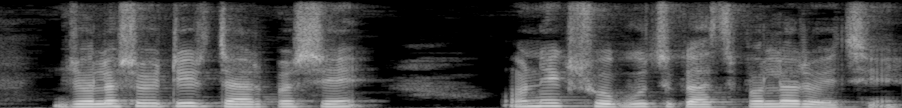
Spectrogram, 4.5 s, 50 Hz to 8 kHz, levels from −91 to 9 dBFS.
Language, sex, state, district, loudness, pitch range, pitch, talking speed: Bengali, female, West Bengal, Cooch Behar, -17 LUFS, 185-205 Hz, 195 Hz, 80 wpm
